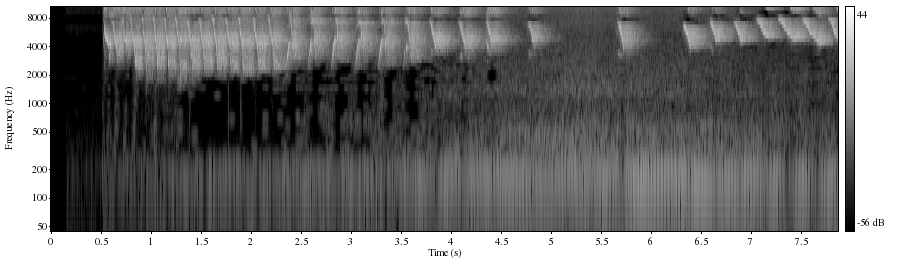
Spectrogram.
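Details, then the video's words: Captive White-rumped shama of the Medan type, a competition songbird kept by hobbyists, singing loud, rapid, high buzzy notes repeated several times a second in long series, with a short pause midway before the series resumes. "murai batu medan super gacor"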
